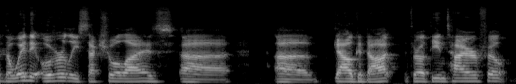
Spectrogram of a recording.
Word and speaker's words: Gal Gadot: The way they overly sexualize Gal Gadot throughout the entire film. Gal Gadot. Right, that's how it's pronounced.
